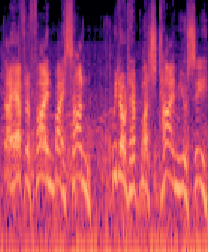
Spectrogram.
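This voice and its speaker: A man's voice: very high-pitched, moderate pace, creaky, pushed and bright, some chatter behind, a little hiss or hum, full character voice. An actor playing an agitated, grieving middle-aged father who hunts ghosts in an audio drama, speaking insistently and repeating himself with urgency. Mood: desperate.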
